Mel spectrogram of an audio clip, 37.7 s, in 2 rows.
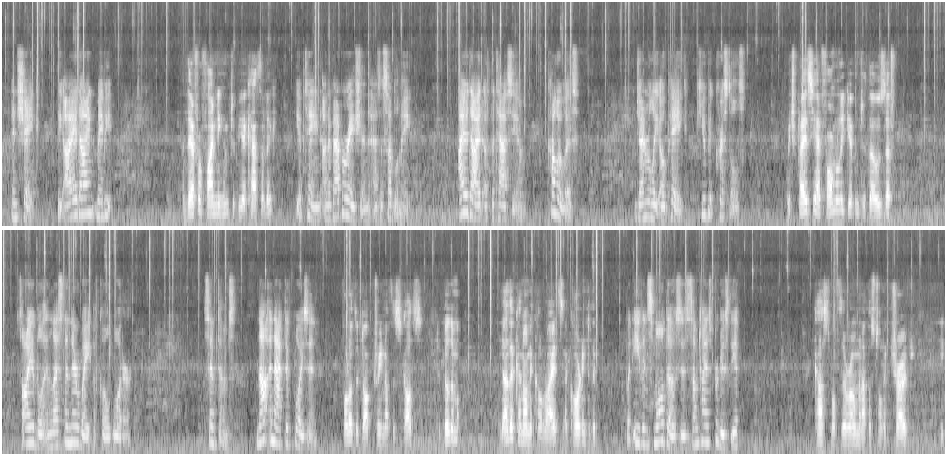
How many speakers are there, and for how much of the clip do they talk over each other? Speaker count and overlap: two, no overlap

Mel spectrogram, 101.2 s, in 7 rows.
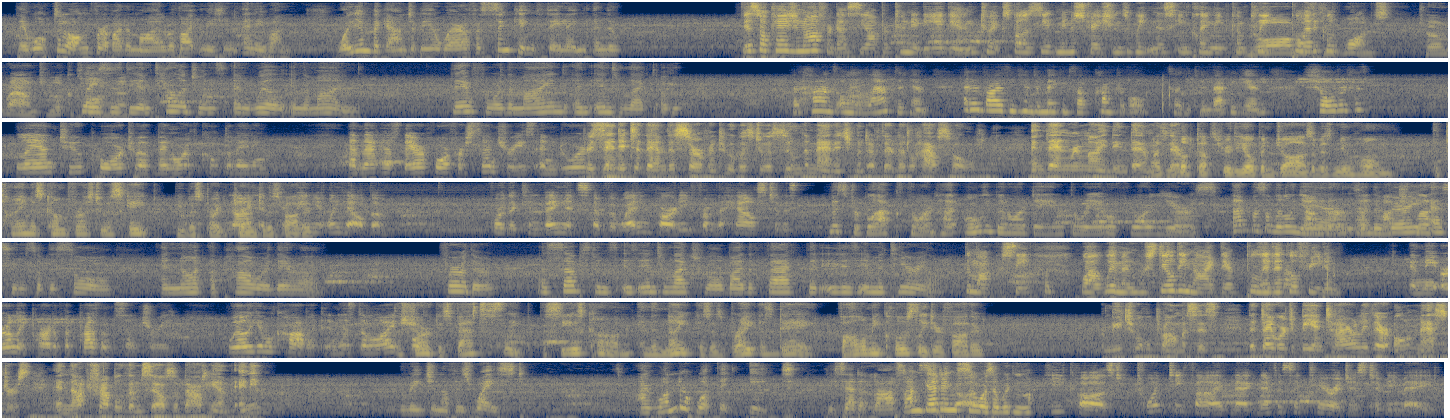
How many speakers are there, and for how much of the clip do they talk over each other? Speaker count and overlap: ten, about 9%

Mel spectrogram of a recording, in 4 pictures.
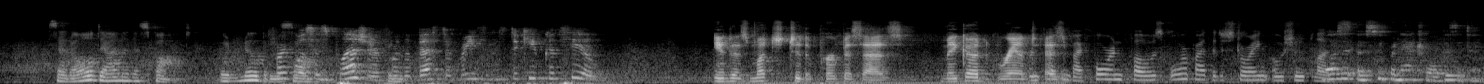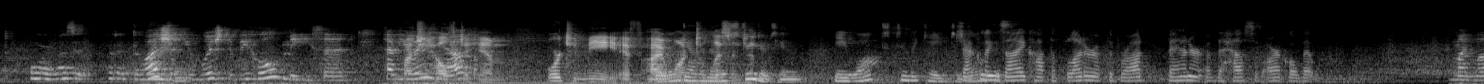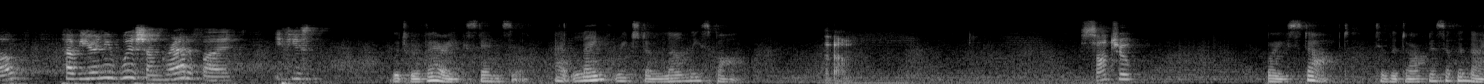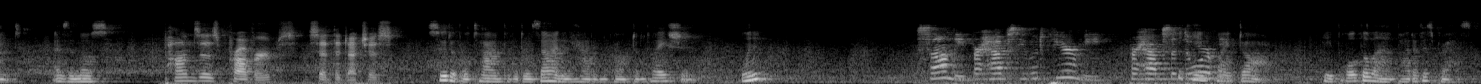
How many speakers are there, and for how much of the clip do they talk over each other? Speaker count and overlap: five, about 11%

